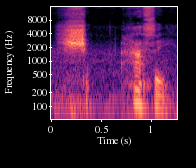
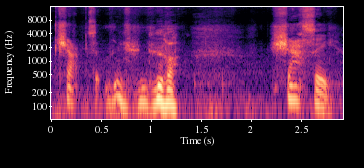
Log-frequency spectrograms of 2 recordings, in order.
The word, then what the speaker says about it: chassis: just say pronouncing it chassis I'm sorry it's sh hassy not CH chassis like shur or shaku yes that's right my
